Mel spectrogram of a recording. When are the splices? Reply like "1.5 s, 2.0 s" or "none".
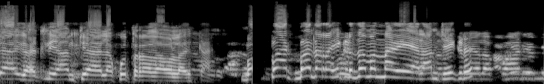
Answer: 2.5 s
